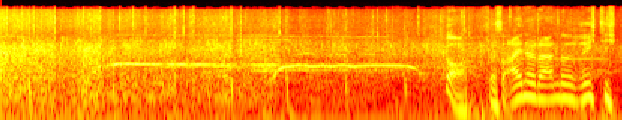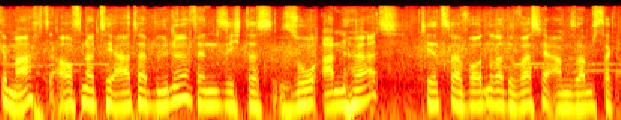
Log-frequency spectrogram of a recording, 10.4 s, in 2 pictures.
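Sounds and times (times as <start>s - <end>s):
opera premiere audience applause: 0.0s - 10.3s
speech: 3.7s - 10.3s.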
